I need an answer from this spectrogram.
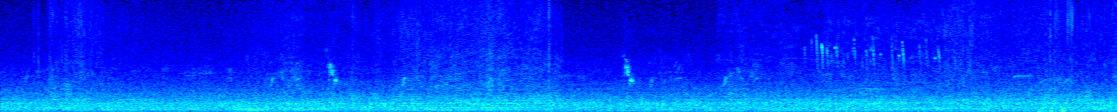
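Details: Steady low droning of honey bees in a top-bar hive, a faint held hum among the buzz, with occasional high bird chirps and some outdoor background noise.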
